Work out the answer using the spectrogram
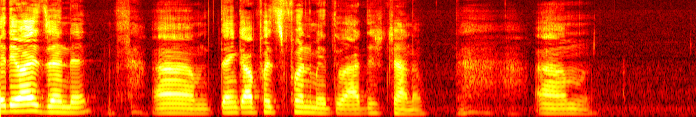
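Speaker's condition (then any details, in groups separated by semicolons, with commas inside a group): Traumatic brain injury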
